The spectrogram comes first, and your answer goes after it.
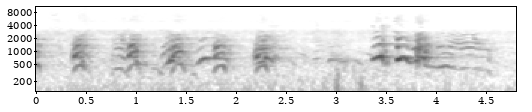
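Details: Young Doberman during heelwork with a 14-year-old handler; five harmonic barks at roughly half-second intervals, then a pause and a higher, wavering whining yelp, over a low steady hum.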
